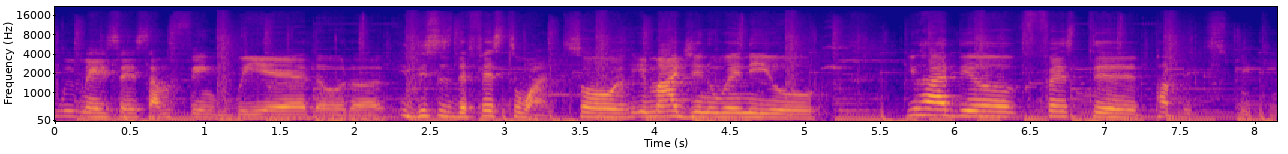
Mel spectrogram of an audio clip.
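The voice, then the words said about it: Heavy accent. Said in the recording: “You can hear it in my heavy accent”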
